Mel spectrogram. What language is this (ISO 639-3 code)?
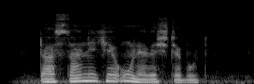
fas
